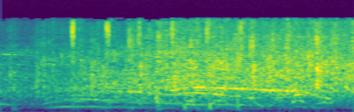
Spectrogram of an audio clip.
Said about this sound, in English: Clap your hands for good pastors like this lady.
